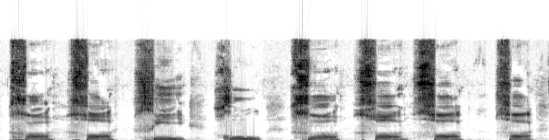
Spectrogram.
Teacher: ketebalan tersebut bukan karena mengerutkan bibir, tetapi karena pangkal lidah terangkat. · Nah, untuk huruf kha, ya untuk huruf tebal, saya garis bawahi, huruf tebal itu tidak boleh manyun ya ketika fathah. Jadi tebalnya itu bukan karena manyun, tapi pangkal lidah naik. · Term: Isti'la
